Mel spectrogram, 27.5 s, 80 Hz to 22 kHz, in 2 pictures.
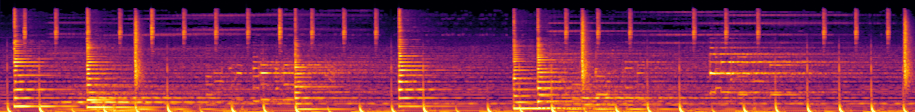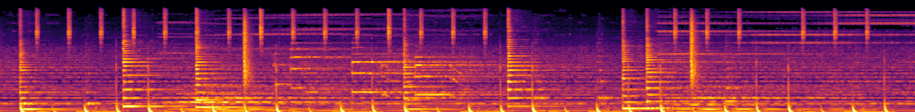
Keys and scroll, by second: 3.7 space, 9.1 space, 13.9-14.4 [, 20.0 space, 20.5 alt+space, 21.8 alt+space.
